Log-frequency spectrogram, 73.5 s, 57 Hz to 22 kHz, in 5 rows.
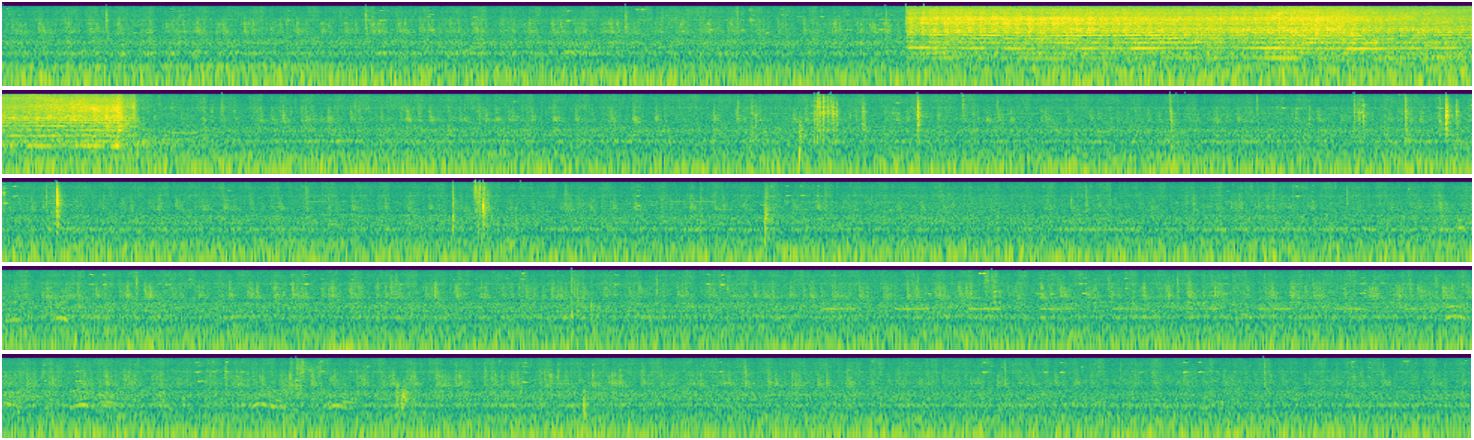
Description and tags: antique-sawmill-01
Early 20th century sawmill cutting logs while being powered by an antique steam tractor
